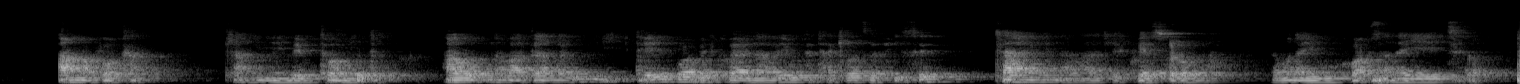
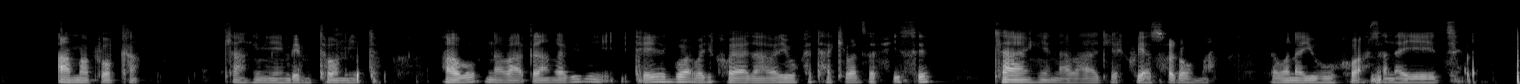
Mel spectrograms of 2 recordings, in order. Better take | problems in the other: second | room echo; dies away in 1.1 s

